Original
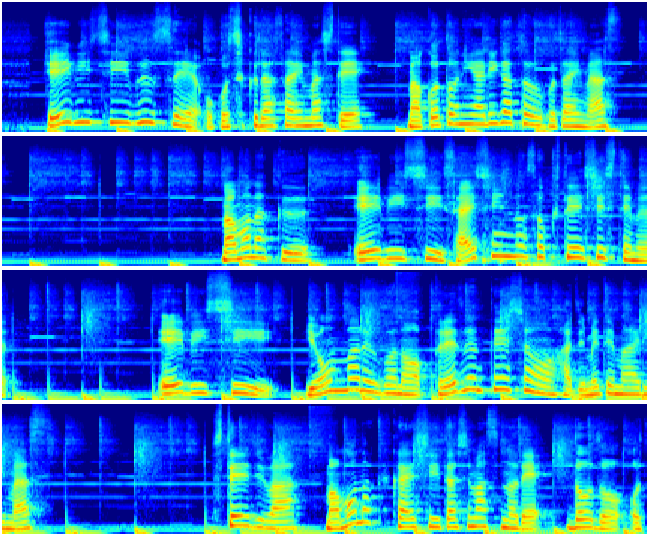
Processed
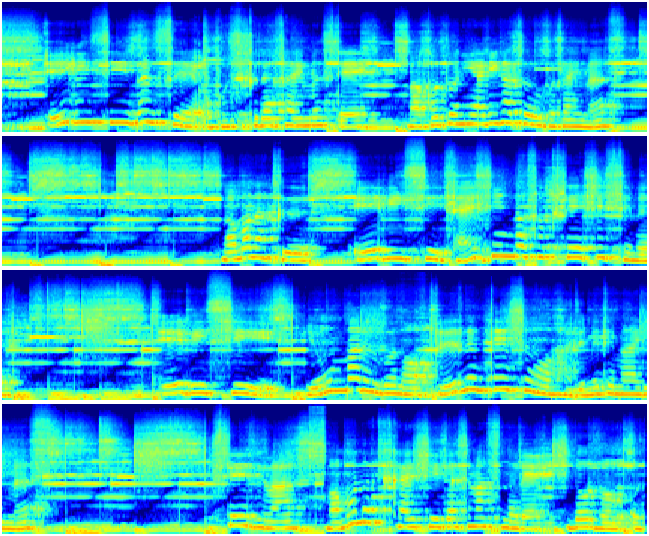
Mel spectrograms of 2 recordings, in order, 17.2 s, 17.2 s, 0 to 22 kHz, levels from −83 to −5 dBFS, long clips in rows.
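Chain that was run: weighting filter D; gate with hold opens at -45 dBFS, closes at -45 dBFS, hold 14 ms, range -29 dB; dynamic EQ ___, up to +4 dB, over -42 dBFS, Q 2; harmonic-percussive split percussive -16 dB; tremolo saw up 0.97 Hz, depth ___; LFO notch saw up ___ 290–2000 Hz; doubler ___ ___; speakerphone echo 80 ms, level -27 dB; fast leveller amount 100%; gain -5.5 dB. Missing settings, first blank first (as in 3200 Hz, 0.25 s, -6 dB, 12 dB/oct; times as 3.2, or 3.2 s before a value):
160 Hz, 50%, 2.2 Hz, 34 ms, -12.5 dB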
